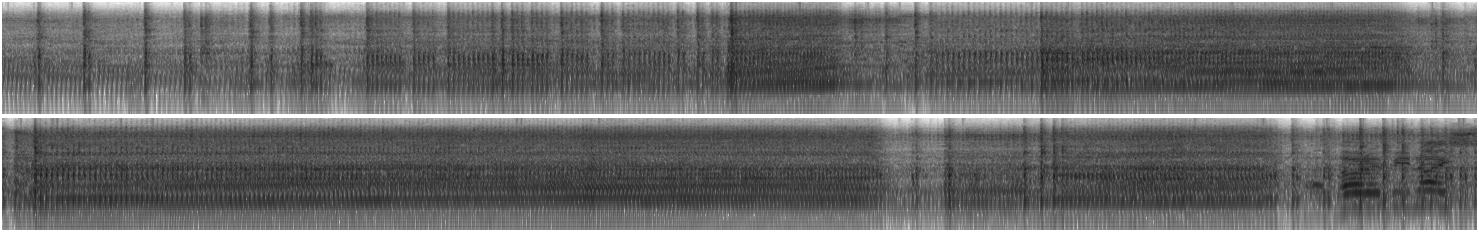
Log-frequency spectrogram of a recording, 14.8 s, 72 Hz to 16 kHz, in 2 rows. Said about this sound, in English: here we are at the bottom end of the Roman Road on what was my first bike, the BSA Bantam from 1956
